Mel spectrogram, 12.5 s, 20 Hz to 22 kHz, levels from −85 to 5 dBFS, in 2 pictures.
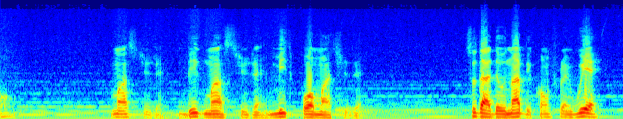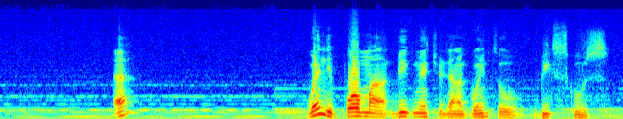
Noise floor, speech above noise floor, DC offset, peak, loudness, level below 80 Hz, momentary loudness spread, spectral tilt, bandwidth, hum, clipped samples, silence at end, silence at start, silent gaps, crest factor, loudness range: -36 dBFS; 23 dB; 0.8%; 0 dBFS; -14 LUFS; -38 dBFS; 24 LU; -8 dB/octave; 15.5 kHz; none; 0.1%; 0 s; 0 s; none; 16 dB; 5 LU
